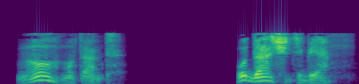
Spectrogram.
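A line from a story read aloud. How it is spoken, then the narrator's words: Sigh. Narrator (Russian): вздохнул он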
